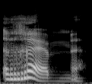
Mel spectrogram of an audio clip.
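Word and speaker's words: Reims: Men han den unga killen från, vad säger man, Rem, det är så man uttalar det, va? – Ja.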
